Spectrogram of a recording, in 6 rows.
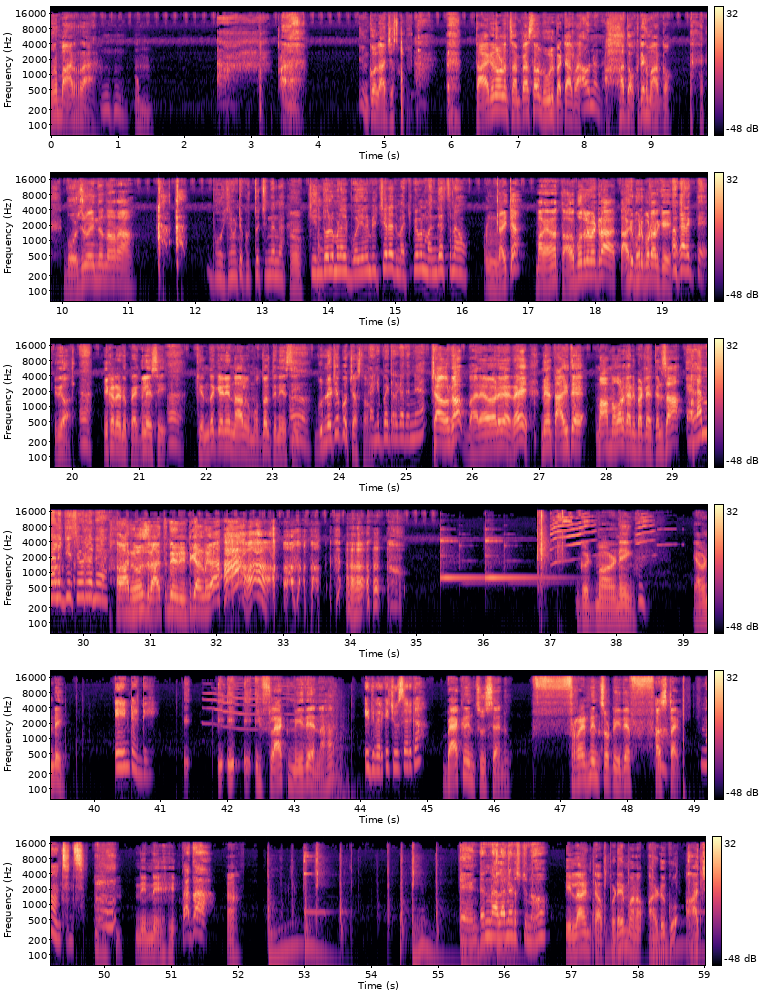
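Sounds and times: man coughing: 11.4 - 11.9, 49.9 - 50.3
two-tone doorbell chime: 35.4 - 37.0.

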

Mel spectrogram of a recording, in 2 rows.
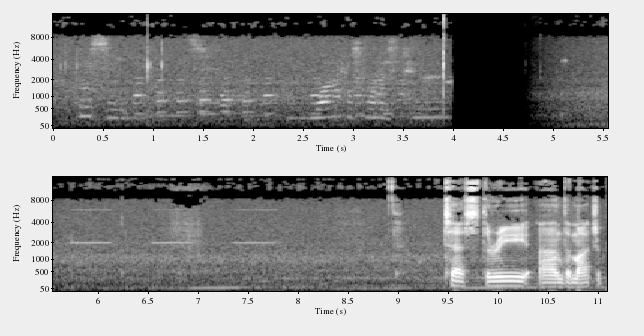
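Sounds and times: faint high-pitched beep: 5.7 - 7.8.

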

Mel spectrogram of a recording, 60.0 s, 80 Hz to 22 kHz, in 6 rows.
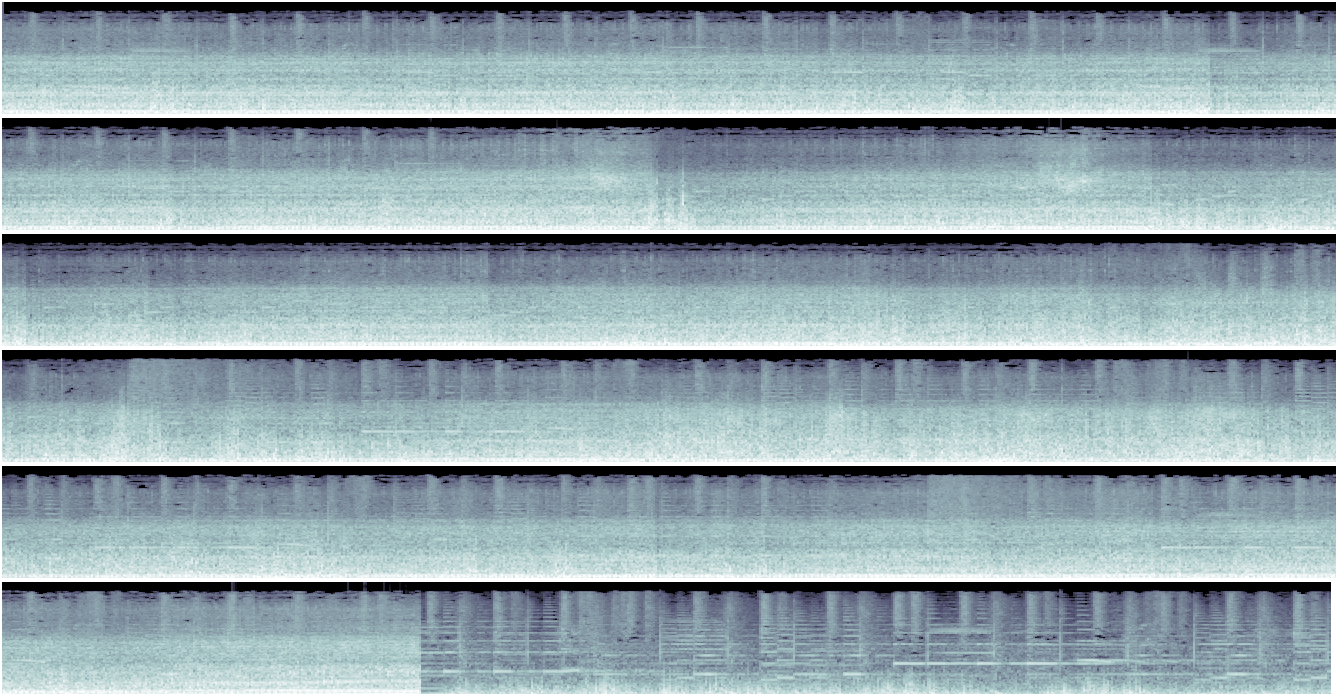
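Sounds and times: motorcycle engine cruising: 0.0 - 59.9
wind on microphone: 0.0 - 59.9.

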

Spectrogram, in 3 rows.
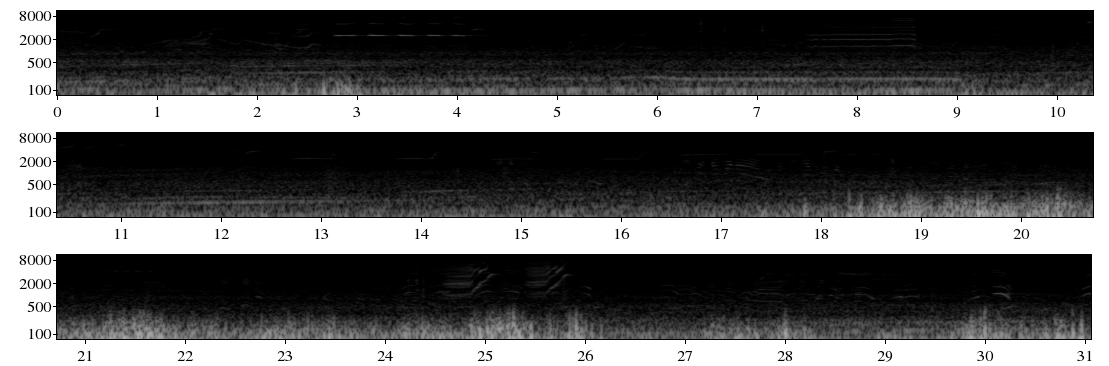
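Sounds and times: birds chirping and whistling: 0.0 - 6.1, 12.1 - 18.7, 24.2 - 26.0
low outdoor rumble: 0.0 - 31.0.

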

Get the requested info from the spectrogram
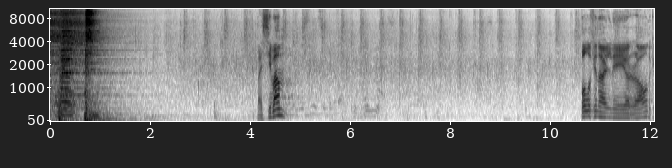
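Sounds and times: audience clapping in unison: 2.0 - 12.0.

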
